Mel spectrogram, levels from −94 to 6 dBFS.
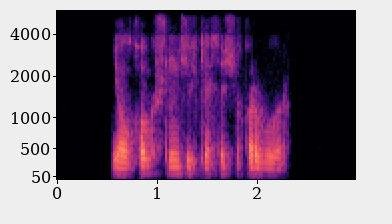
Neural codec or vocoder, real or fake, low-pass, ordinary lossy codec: none; real; 5.4 kHz; Opus, 64 kbps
